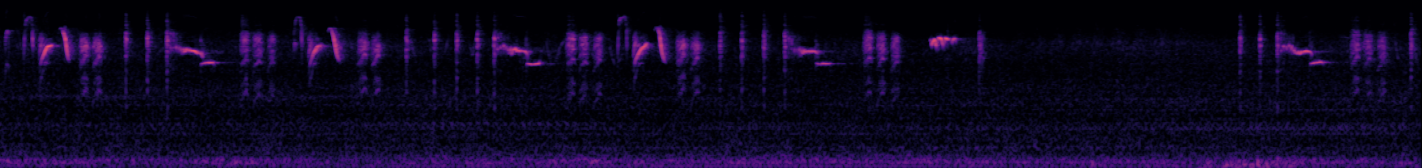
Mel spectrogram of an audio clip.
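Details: Incessant song from a Blyth's reed warbler: bursts of rattling clicks mixed with short descending whistles, repeated in quick phrases, then a pause near the end before it resumes.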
